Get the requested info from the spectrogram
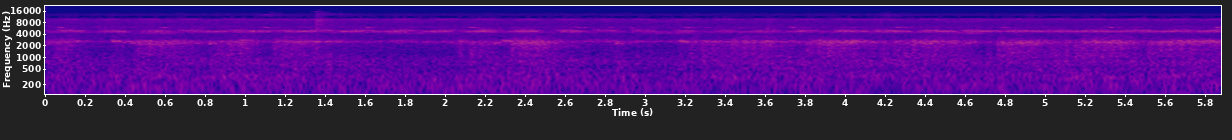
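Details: Twilight jungle insect chorus on Ishigaki Island, Okinawa, Japan, recorded just after sunset: dense overlapping high-pitched ringing trills and a softer pulsing buzz at mid height, all continuous, over a low hiss.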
